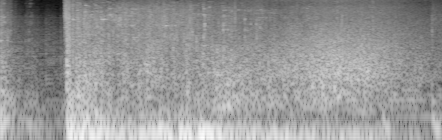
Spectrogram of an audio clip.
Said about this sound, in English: And then finally, coming forward with this knee, you smash this hole, which just causes this whole chain reaction of the glass to shatter outwards.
